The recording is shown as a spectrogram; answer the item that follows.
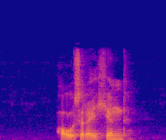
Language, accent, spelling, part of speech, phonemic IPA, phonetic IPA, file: German, Austria, ausreichend, verb / adjective / adverb, /ˈʔaʊ̯sˌʁaɪ̯çənt/, [ˈʔaʊ̯sˌʁaɪ̯çn̩t], De-at-ausreichend.ogg
- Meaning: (verb) present participle of ausreichen; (adjective) 1. sufficient, enough, adequate 2. being of an academic grade just above passing, D; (adverb) sufficiently, enough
